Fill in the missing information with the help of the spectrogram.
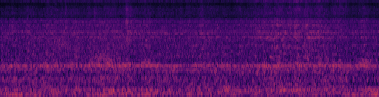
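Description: Steady mechanical hum with a low drone and a thin high whine over a noisy rush, easing slightly in the middle and swelling again near the end.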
